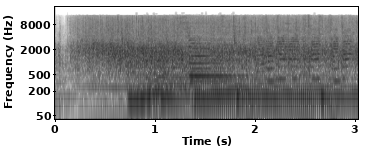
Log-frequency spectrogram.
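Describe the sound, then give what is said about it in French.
Dense, steady applause from a crowd fills the whole moment, loud, with sustained musical tones rising underneath partway through, at the final broadcast of the French private TV channel La 5 before it went off air. “Des applaudissements, une éclipse, puis l'écran noir, l'épilogue tragique d'une chaîne qui avait pourtant démarré en fanfare 6 ans auparavant.”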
